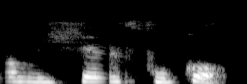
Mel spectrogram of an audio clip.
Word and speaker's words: Foucault: Veamos un poco a este autor llamado Michel Foucault, ¿no? Se escribe así Foucault, pero es Michel Foucault.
